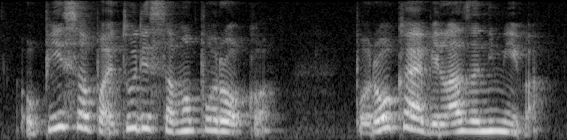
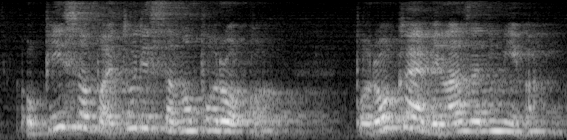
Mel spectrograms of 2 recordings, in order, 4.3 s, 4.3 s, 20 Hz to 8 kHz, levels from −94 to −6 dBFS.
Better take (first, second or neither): first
